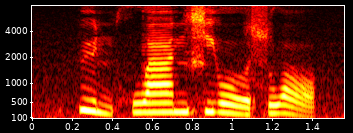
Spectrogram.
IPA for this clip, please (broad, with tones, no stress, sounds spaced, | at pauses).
p y˥˩ n x w a˥ n ɕ j o˥˧ ʊ̯ s w ɔ˥˩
